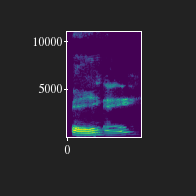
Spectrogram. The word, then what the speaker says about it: Hull: Hull, and you're not supposed to pronounce the H. You're supposed to say Ol.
